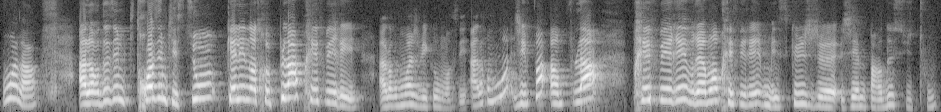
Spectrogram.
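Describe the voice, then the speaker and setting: A young woman from France co-hosting a casual question-and-answer chat with her father, leading the questions in a lively way. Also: a little high, measured pace. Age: young adult. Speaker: co-host.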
